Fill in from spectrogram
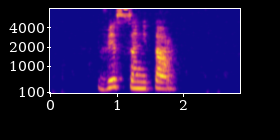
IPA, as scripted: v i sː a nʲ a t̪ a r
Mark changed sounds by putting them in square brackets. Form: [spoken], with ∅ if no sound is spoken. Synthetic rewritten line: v [e] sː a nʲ [i] t̪ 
